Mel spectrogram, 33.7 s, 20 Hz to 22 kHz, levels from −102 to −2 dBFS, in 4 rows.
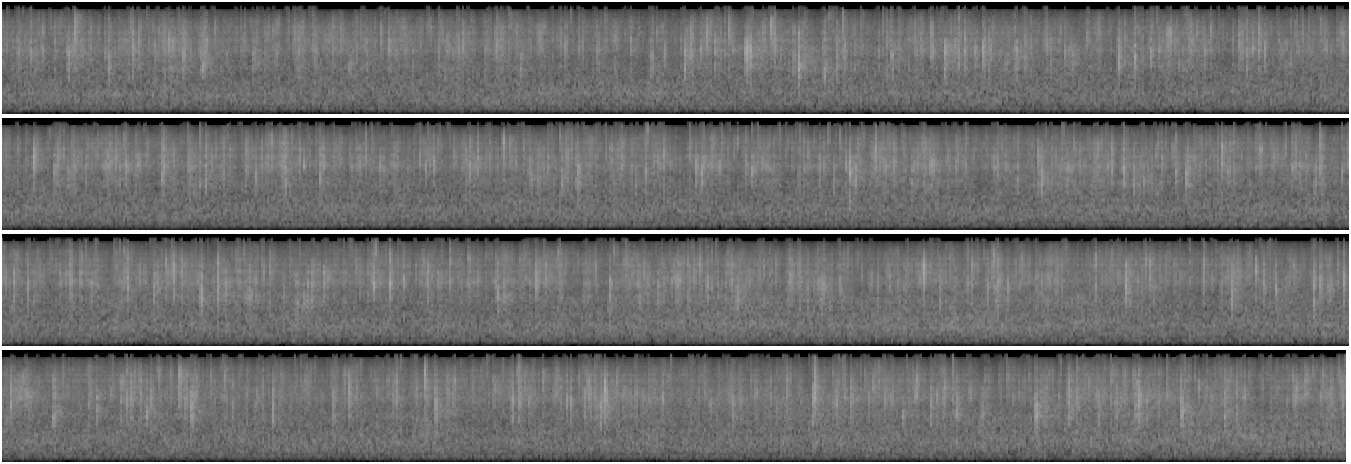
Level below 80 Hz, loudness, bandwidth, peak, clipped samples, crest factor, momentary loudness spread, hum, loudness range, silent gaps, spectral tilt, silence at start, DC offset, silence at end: under -90 dBFS; -32 LUFS; 19 kHz; -4 dBFS; under 0.1%; 32 dB; 3 LU; none; 1 LU; none; 3.5 dB/octave; 0 s; under 0.1%; 0 s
